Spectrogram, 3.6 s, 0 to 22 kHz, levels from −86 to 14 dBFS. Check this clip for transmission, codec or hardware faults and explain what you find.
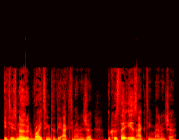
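Three jumps in the speech at 0.51, 1.45 and 2.73 s are likely a dropped buffer (overrun): capture fell behind, hardware overwrote unread audio, and the edges were spliced together. Each is a jump with the sound skipping ahead, about a tenth of a second lost at the first two and nearer a third at 2.73 s.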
